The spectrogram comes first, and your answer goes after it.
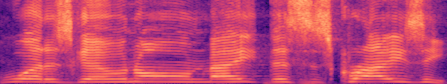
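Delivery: put-on very high-pitched Australian accent. Retelling a rugby game, imitating the australian players celebrating: mock australian accent. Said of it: "They're fucking like".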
